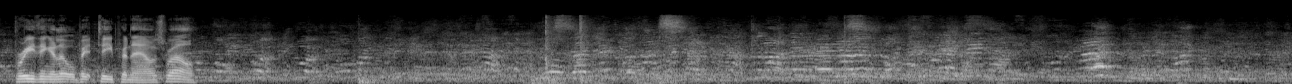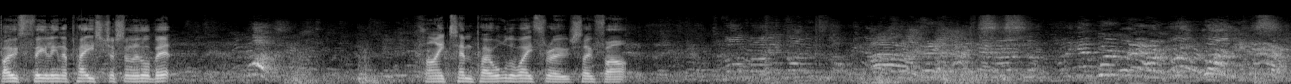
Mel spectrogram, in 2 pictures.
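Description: A crowd murmurs throughout.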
